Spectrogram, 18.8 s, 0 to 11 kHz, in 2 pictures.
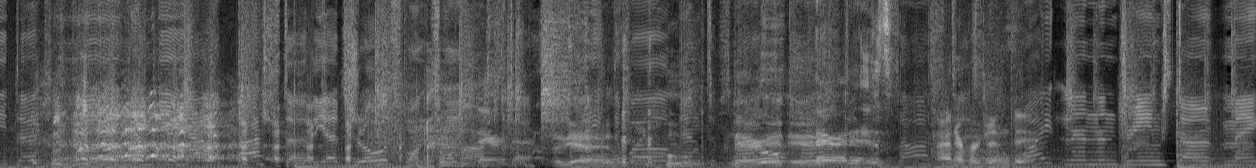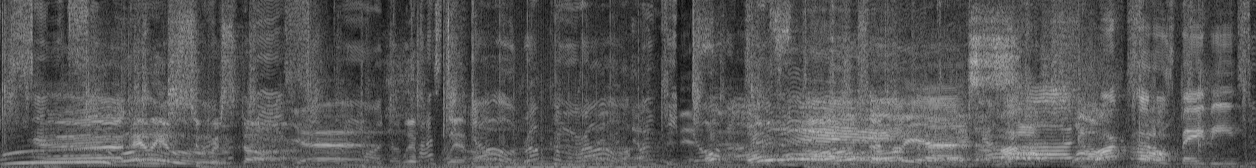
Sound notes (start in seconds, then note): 0.0 group laughing; 9.4 group cheering; 14.8 group cheering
